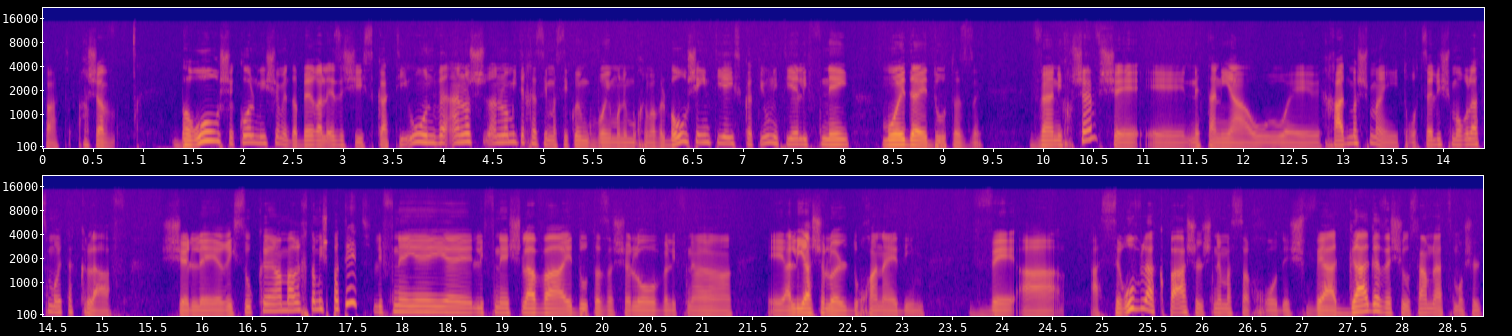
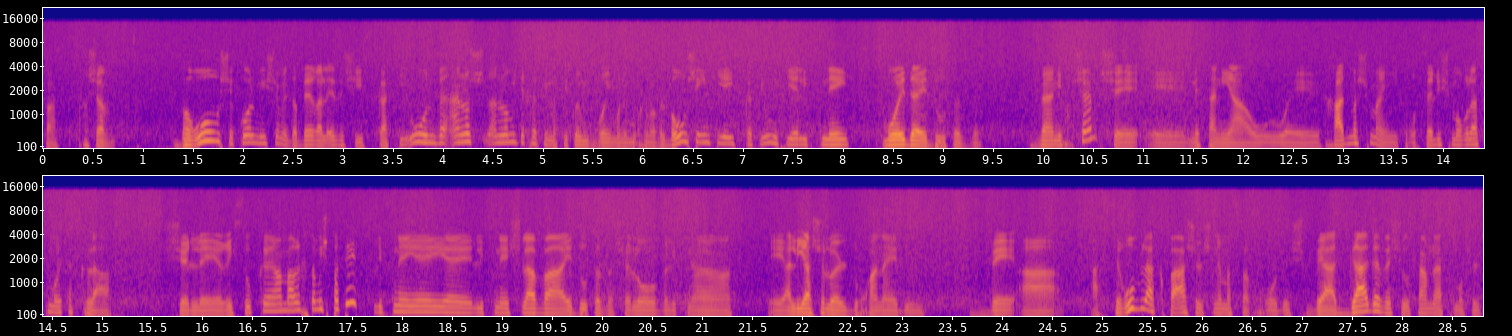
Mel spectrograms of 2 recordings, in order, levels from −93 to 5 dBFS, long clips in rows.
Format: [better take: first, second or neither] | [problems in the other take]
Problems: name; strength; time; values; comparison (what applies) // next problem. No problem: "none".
first | hiss; loud; throughout; 3 dB below the speech; faint in the first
